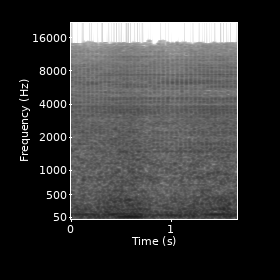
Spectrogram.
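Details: Attila FI fuel-injected scooter, loud engine noise complaint, running before repair: fast even metallic ticking riding loudly over the engine drone, tracking engine speed; cause unconfirmed.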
